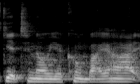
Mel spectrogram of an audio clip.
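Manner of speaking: ordinary talk, nothing marked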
